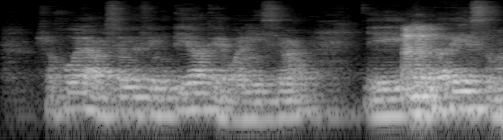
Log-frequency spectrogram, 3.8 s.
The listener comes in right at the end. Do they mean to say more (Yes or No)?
No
